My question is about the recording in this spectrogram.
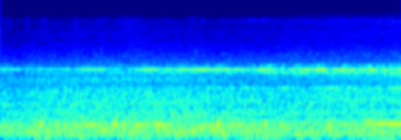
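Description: Steady whirring background noise with a faint, steady high-pitched whine.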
